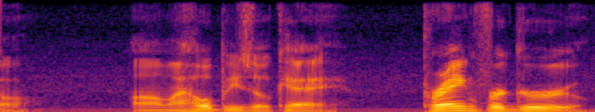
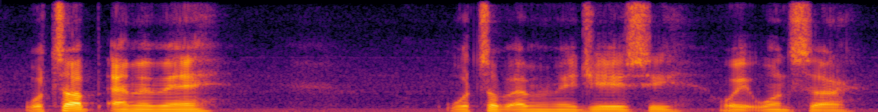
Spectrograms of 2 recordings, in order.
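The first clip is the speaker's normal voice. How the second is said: ordinary talk, nothing marked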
